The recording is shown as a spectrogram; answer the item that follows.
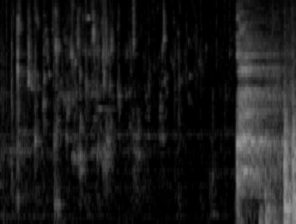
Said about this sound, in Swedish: ja, jag tänker det är väl lika bra att hälla upp vatten va?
